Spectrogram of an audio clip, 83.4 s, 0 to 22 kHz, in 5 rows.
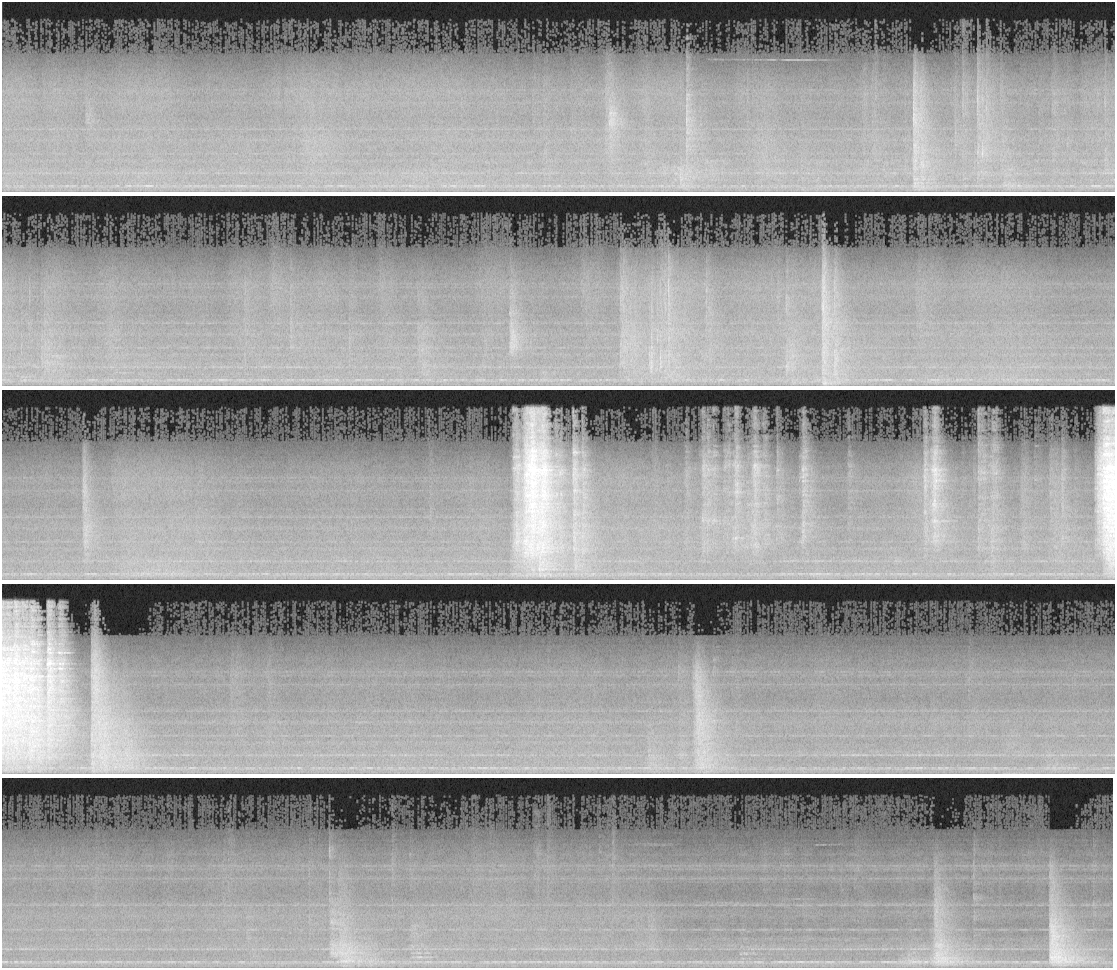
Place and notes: cafeteria of the german federal archives berlin-lichterfelde, lulled by the sound of refrigerators, kitchen staff preparing lunch
the city, the country & me: november 11, 2015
